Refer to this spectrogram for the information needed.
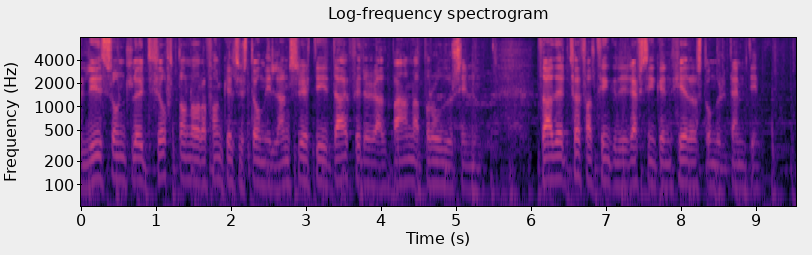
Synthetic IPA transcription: liːðsɔnːl̥œːɥt̪fjowr̥t̪awnaːwɾafawcɛlsɪst̪oːwmilansɾɛht̪ɪit̪aːɣfɪɾɪɾaðpaːnapɾoːwðʏɾ̥siːnʏm | θaðɛɾ̥t̪ʰvœfalt̪θiŋkɾɪiɾɛfsiŋkɪnçɛːɾast̪owmʏɾt̪ɛmt̪ɪ

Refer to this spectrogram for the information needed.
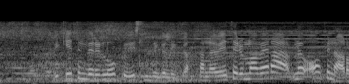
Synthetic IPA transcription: vɪðcɛːt̪ʏmvɛːɾɪlɔːwkʏðist̪ɛnt̪ːiŋkaliːkaθanːɪavɪðθɛɾʏmaðvɛːɾamɛða̰wθɪna̰ɾ

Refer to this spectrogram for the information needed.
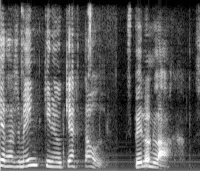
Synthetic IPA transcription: ɛɾ̥θas̬ɛmejɲcɪnɛvʏcɛht̪aːwðʏ̰ɾ̥ | spɪːlʏmla̰ːx

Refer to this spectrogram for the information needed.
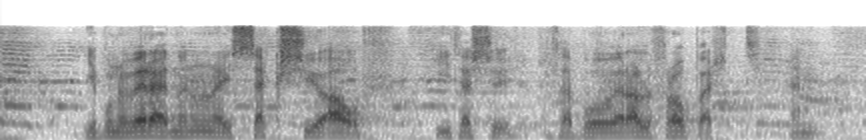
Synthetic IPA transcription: jɛpuːnavɛːɾaɛjt̪nanuːnaisɛksjœaːwɾ̥iθɛsːʏaθaðpuːðavɛːɾaalðʏfɾaːwpajr̥t̪ | ɛn

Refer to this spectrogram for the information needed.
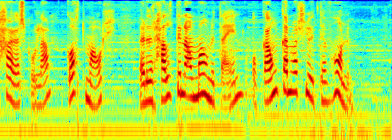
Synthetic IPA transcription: haːɣḁsko̰wlakɔht̪maːwl | vɛɾðʏɾ̥halt̪ɪnawmaːwnʏt̪a̰ːjɪnɔ̰ɣkawŋkanvaɾ̥l̥ʏːt̪ɪavɦɔːnʏ̰m

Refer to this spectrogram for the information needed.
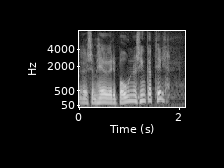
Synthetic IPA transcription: sɛmɦɛvʏvɛːɾɪðpoːwnʏsiŋkat̪ʰɪl

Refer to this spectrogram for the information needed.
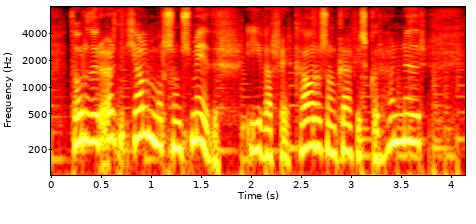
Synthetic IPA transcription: θowɾðʏɾœ̰ɾt̪nçawlmɔɾ̥sɔnsmɪːðʏɾ̥iːvaɾ̥fḛjɾ̥kʰaːwɾasɔnkɾaːfiskʏɾ̥ɦœnːʏðʏɾ̥

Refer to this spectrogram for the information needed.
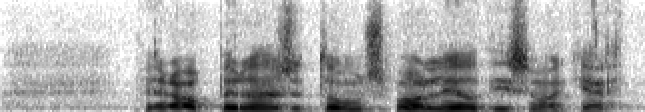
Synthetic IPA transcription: fɛɾaːwpɪɾaθɛs̬ʏt̪owmsmaːwlɪaɣθisɛmvaɾcɛr̥t̪

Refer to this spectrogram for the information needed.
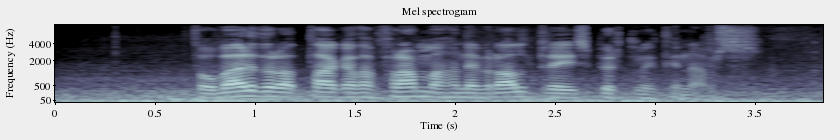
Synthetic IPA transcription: θowvɛɾðʏɾaðt̪ʰaːkaðθafɾamːaðɦanːɛvʏɾalt̪ɾejspʏɾ̥t̪mɪɣ̥t̪ʰɪlna̰ɾs

